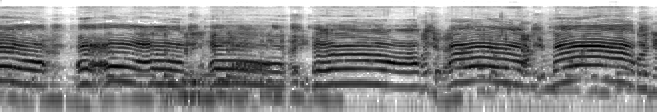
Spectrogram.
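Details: An infant cries during traditional baby massage given for a sprain, cough, cold and fever: sustained, loud, tonal wailing in long bursts with brief catches of breath.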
